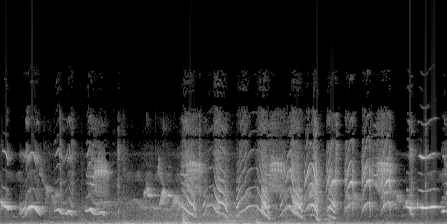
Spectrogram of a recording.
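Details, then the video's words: Caged black-throated laughingthrush, tail fanned and about to wing-display as a person comes close, sings a loud, rich run of varied whistles, slurred up and down and tumbling quickly, with more varied phrases than before and a steady low hum behind. "Khướu bạc má VIP đuôi xòe, múa cánh giọng cực hay"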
